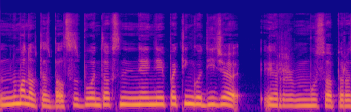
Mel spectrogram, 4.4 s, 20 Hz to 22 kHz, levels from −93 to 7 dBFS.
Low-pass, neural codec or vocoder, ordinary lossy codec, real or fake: 14.4 kHz; none; AAC, 64 kbps; real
